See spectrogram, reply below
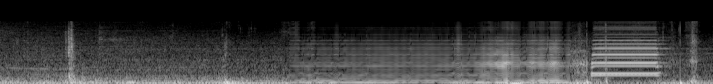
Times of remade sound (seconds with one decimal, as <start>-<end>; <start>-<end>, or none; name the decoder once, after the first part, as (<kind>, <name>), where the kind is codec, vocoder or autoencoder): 2.9-5.7 (vocoder, BigVGAN v2)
